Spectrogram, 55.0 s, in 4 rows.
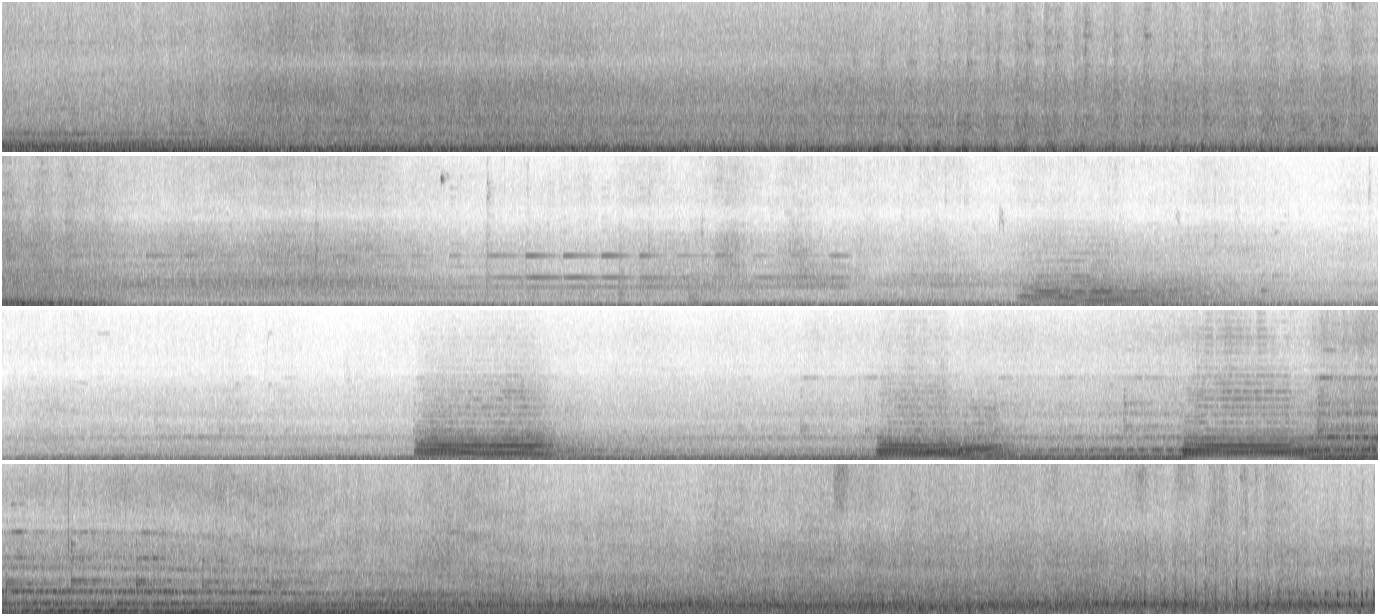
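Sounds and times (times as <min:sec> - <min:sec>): diesel locomotive rumble: 0:00.0 - 0:55.0
locomotive horn blasts: 0:23.9 - 0:26.0, 0:31.6 - 0:33.5, 0:36.2 - 0:37.8, 0:38.8 - 0:44.0.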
